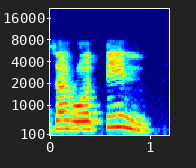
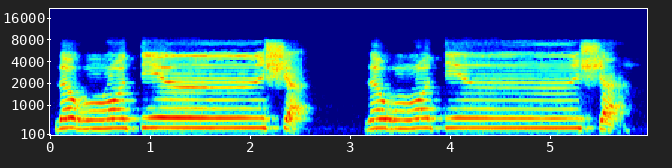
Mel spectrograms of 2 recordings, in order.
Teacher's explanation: Sya iaitu dia duduk dalam kelompok ikhfa hakiki. Kita perlu dengungkan dia, menyembunyikan sedikit bunyi tanwin tersebut dan kita lebihkan bunyi huruf sya.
